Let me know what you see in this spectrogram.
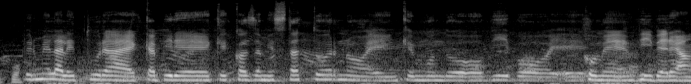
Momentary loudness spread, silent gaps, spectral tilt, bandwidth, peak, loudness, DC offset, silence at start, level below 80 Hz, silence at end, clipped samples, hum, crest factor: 6 LU; none; -5.5 dB/octave; 18.5 kHz; -4 dBFS; -20 LUFS; under 0.1%; 0 s; -48 dBFS; 0 s; under 0.1%; none; 16 dB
